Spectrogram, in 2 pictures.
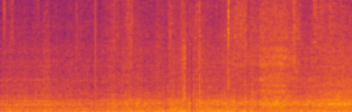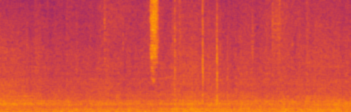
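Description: Car driving at highway speed, heard from inside the cabin: a steady low drone of engine and tyre noise, a little louder about two to four seconds in.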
